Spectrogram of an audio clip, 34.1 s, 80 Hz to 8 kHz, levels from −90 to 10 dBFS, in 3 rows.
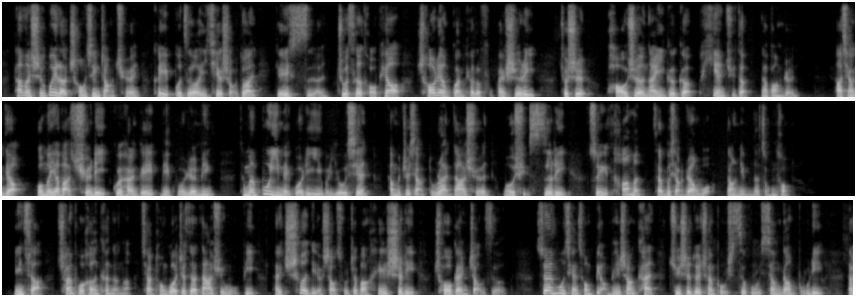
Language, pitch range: Chinese, 135-185 Hz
